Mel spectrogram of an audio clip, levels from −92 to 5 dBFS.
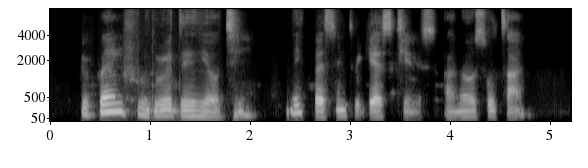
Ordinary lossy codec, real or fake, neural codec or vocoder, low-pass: none; fake; codec, 16 kHz, 1 kbps, X-Codec, HuBERT features, trained on general audio; none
